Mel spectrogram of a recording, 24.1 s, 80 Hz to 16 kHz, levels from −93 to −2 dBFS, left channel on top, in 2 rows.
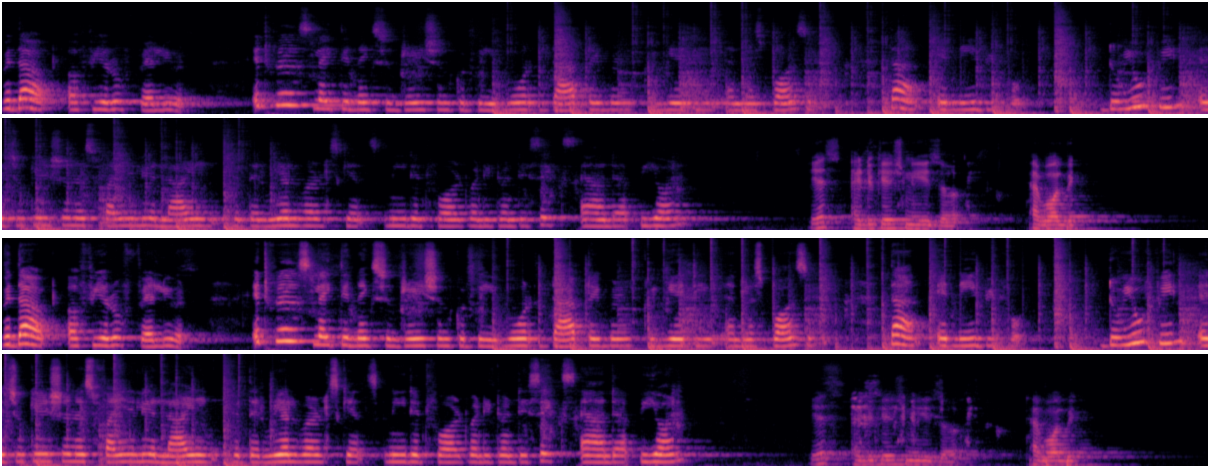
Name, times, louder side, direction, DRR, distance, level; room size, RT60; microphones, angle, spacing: voice 1, 0.0-1.8 2.5-8.1 8.9-10.2 11.0-17.6 17.8-18.9, right 6 dB, 80° right, 0.4 m, -33 dB
sound 1, 4.9-5.9 6.1-9.0 9.3-10.9 11.1-14.0 14.3-14.9, equal, 40° right, 1.5 m, -41 dB
voice 2, 20.1-21.7 22.3-22.8, left 2 dB, 90° left, 0.8 m, -40 dB
18.5 x 8.5 x 2.4 m
head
